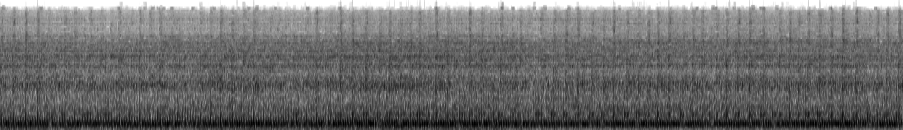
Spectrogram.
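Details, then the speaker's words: Stihl chainsaw, reassembled for a customer with a Bosch spark plug fitted, after starting on full choke: high steady two-stroke buzz holding even with no stumbling or surging; runs well, idle slightly high, little carb adjustment needed. "I think we got a good running saw there I think the owner will be happy with it I didn't even have to do much adjusting on it so that's a good thing"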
